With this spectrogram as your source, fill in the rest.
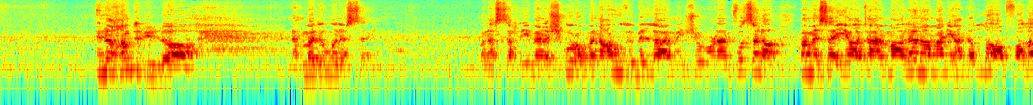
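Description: An elderly man speaks steadily, reading out.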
